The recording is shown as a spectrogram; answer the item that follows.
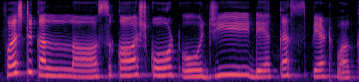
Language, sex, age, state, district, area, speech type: Kashmiri, female, 30-45, Jammu and Kashmir, Baramulla, rural, read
